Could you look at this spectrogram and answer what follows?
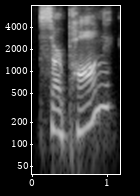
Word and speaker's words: Sarpong: so I'm speaking with and sarpong is that the right right pronunciation yes um who lives in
